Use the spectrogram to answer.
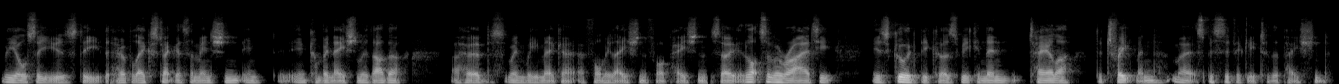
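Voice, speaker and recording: Low gravelly older man. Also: little pitch movement, a little mellow. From Denmark. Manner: measured, explains terms step by step. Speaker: herbalist. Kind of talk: explanatory interview answers.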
